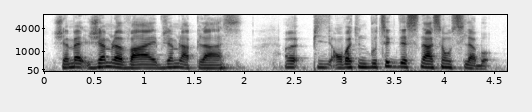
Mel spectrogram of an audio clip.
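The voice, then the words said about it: Strong Saguenay Quebec French accent. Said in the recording (French): “T'es-tu bilingue avec un accent du Saguenay? ... Probablement, oui. Ouais, mon accent est fort”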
